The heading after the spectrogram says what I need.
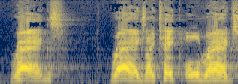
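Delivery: very loud, high-pitched sobbing cry. In a narrated story, the bleeding ragman calls out: crying out while sobbing. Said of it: "cried the sobbing, bleeding".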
